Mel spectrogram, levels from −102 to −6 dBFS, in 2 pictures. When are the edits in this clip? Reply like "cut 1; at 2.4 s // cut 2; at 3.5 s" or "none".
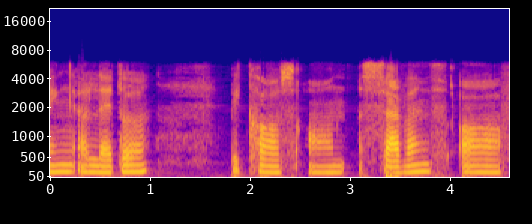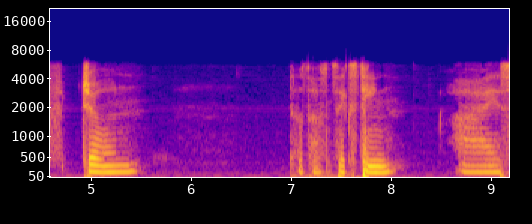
cut 1; at 5.4 s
